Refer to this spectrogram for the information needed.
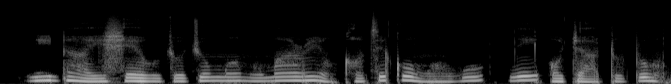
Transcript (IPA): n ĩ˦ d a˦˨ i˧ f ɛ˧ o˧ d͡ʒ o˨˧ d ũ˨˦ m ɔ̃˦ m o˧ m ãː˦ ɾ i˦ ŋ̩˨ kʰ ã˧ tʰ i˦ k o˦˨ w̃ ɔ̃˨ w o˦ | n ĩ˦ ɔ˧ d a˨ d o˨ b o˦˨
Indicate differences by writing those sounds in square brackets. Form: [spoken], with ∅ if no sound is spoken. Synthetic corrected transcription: n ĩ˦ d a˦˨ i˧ [ʃ] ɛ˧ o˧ d͡ʒ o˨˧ [d͡ʒ] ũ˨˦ m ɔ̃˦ m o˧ m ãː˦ ɾ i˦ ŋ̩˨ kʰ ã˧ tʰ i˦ k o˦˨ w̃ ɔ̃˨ w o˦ | n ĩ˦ ɔ˧ [d͡ʒ] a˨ d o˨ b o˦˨

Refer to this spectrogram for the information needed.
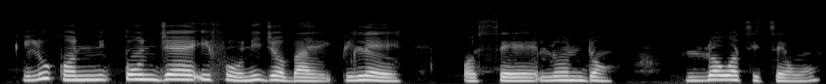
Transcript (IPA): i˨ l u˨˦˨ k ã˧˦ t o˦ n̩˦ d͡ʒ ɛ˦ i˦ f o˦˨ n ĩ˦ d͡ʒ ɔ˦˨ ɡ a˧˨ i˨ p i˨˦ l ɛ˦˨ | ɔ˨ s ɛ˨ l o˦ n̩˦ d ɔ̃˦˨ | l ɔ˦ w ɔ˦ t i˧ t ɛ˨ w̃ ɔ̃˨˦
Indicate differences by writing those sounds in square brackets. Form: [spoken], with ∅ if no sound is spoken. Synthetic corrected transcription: i˨ l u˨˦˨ k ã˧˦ t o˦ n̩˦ d͡ʒ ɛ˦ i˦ f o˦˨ n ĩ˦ d͡ʒ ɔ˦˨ [b] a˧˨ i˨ p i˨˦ l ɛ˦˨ | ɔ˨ s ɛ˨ l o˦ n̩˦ d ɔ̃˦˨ | l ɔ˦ w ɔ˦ t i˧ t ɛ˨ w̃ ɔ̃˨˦

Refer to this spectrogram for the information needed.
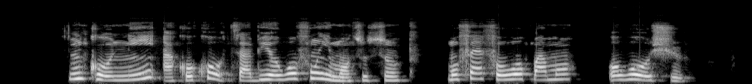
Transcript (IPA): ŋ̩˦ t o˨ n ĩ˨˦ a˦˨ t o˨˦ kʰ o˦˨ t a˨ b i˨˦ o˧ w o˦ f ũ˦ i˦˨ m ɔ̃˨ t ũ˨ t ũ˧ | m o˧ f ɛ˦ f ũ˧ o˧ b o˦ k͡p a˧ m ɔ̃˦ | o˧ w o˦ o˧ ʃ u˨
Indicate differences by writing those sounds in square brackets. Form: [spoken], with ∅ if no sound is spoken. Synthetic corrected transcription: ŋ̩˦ [k] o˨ n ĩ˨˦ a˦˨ [k] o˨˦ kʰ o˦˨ t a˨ b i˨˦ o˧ w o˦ f ũ˦ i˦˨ m ɔ̃˨ t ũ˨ t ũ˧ | m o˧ f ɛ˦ f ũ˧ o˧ [w] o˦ k͡p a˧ m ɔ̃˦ | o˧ w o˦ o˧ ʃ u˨

